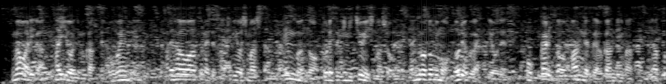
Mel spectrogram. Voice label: test male liverec 250ms 1m src; SiSEC08; SiSEC underdetermined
